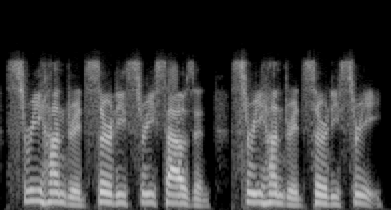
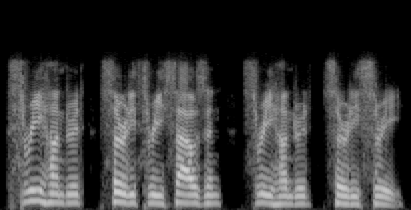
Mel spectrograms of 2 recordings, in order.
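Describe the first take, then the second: First: The 'th' sounds are replaced with an 's' sound. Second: The 'th' sounds are made with the tongue. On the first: The speaker calls it wrong. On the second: The speaker calls it right.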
